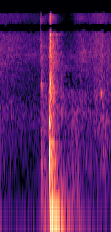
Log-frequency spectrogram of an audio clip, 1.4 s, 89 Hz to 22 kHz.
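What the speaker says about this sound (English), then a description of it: "Is a pocket door to be able to close off this bathroom." A single short thud and rolling slide as a bathroom pocket door in a 2024 Renegade Classic 45CMR motorhome glides shut in a quiet room, followed by a faint trailing rattle.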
